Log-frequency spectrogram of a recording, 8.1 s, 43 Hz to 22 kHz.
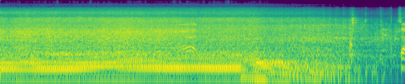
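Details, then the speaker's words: Cub Cadet Enduro Series XT1 LT46 riding mower after replacing a cracked, broken starter: it now starts well and the small engine settles into a steady, even drone, running smoothly. "watch how good this thing starts now so that was it and away we moow"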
